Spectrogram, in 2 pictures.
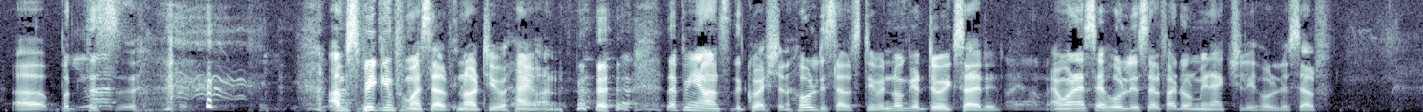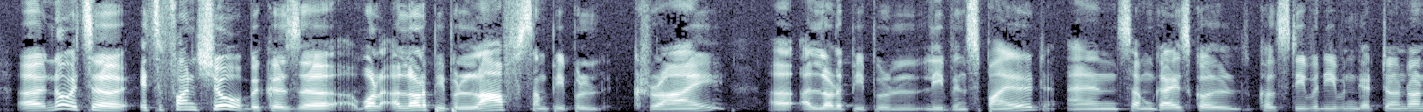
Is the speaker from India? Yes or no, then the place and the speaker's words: yes; India; I come from India.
